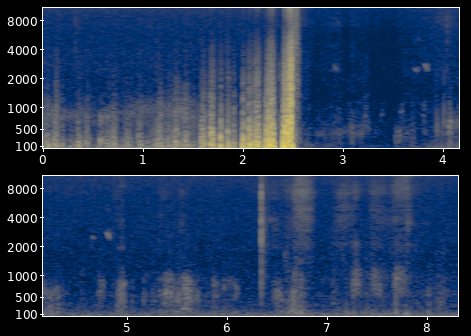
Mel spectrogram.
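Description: Rustling and scratching in dry nest hay as a bantam hen's newborn chicks shift around beside her, loud and crackly for about two and a half seconds and then cutting off abruptly, followed by a few faint rustles.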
